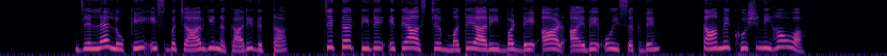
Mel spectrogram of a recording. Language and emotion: Dogri, sad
